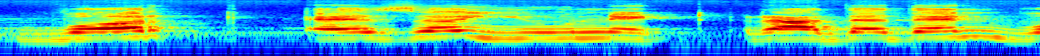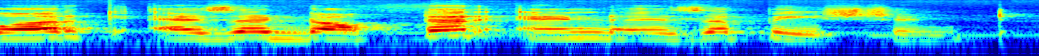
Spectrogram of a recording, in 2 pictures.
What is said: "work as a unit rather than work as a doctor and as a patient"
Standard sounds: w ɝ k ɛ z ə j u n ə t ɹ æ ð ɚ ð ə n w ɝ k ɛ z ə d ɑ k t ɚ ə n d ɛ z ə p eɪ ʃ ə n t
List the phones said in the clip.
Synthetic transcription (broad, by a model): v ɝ k ɛ z ə j u n ə t ɹ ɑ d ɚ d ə n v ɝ k ɛ z ə d ɑ k t ɚ ə n d ɛ z ə p eɪ ʃ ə n t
